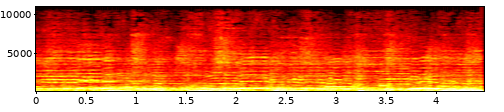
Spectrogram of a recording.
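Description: Live musette dance music: a Maugein button accordion playing the melody in sustained notes over a pulsing bass line.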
